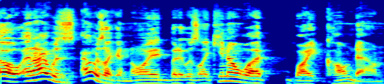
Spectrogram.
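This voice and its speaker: A man talks in a normal speaking voice, medium in pitch. His intonation is lively and his pace is moderate. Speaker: podcast co-host.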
